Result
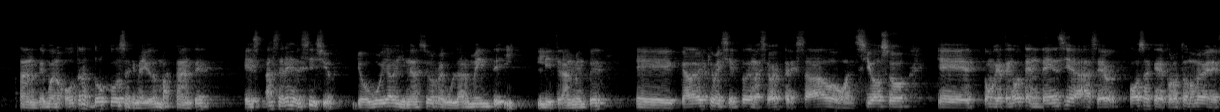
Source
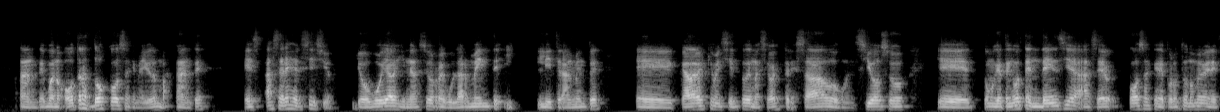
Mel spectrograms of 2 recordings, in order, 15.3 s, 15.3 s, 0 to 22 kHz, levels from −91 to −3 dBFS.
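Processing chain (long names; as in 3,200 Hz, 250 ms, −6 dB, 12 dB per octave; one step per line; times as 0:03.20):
high-pass filter sweep 300 Hz → 610 Hz, 0:07.98–0:09.76
reversed playback
downward compressor 5 to 1, threshold −33 dBFS, peak gain reduction 19 dB
reversed playback
coupled-rooms reverb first 0.75 s, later 2.1 s, from −18 dB, DRR 17.5 dB
brickwall limiter −32.5 dBFS, peak gain reduction 11 dB
level +2.5 dB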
